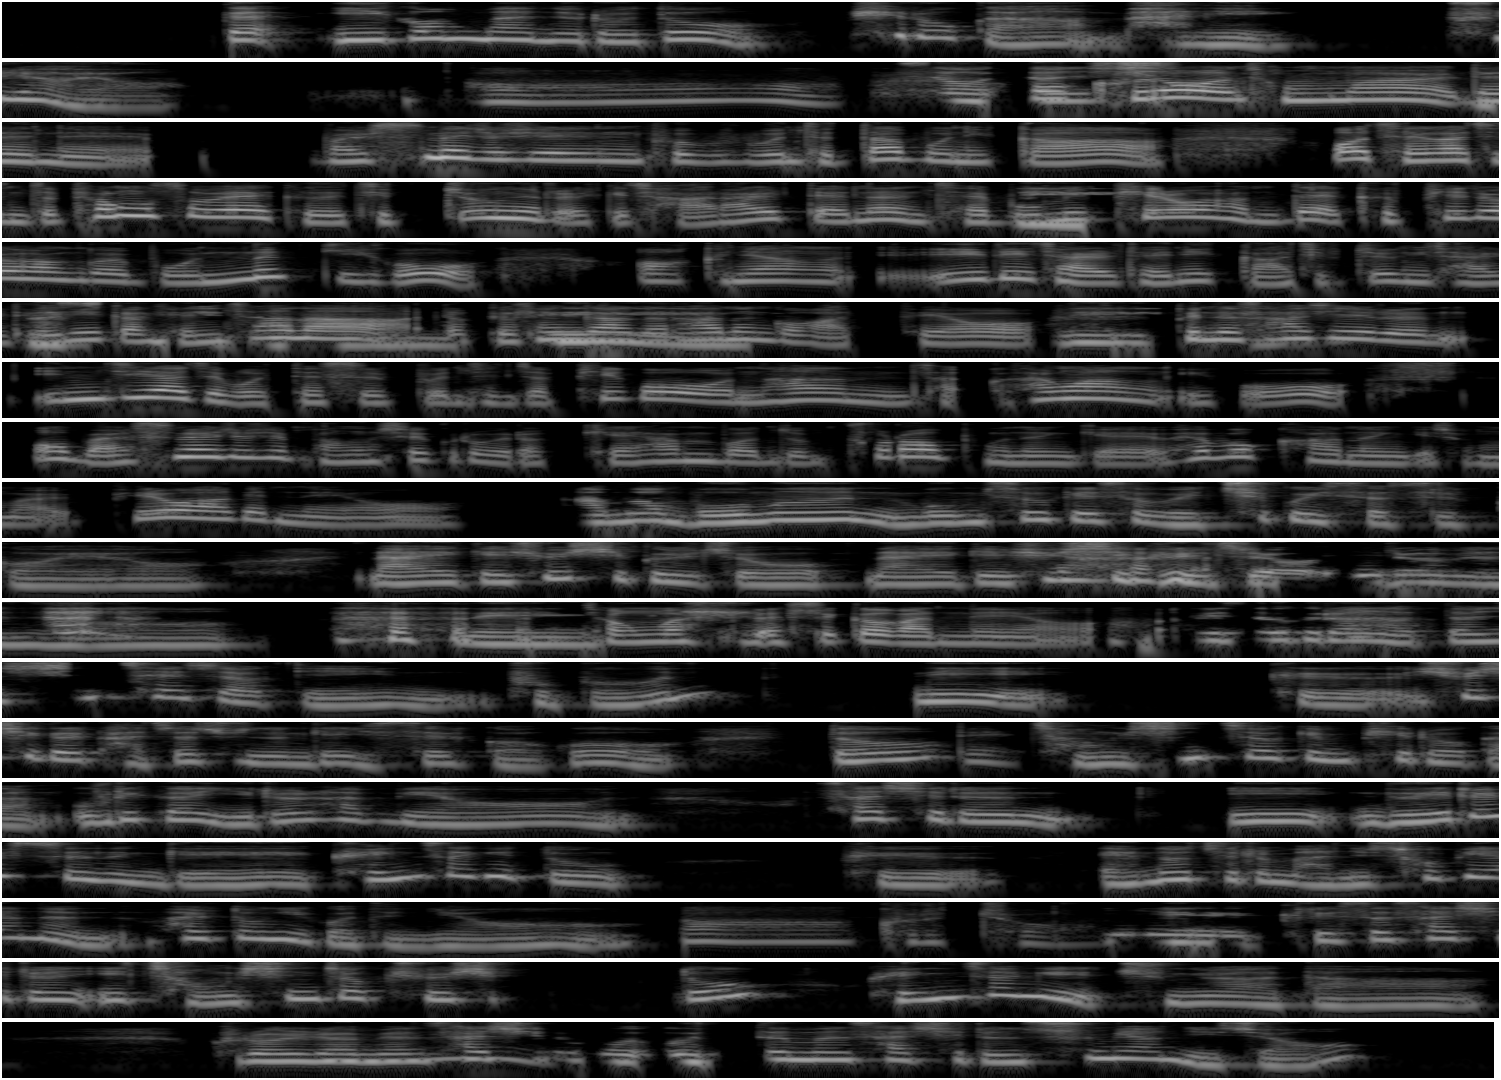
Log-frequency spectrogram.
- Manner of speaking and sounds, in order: tapping; laugh; laughing while speaking: "정말 그랬을"; laughing while speaking: "휴식을"; other background noise; laugh
- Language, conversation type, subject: Korean, advice, 긴 작업 시간 동안 피로를 관리하고 에너지를 유지하기 위한 회복 루틴을 어떻게 만들 수 있을까요?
